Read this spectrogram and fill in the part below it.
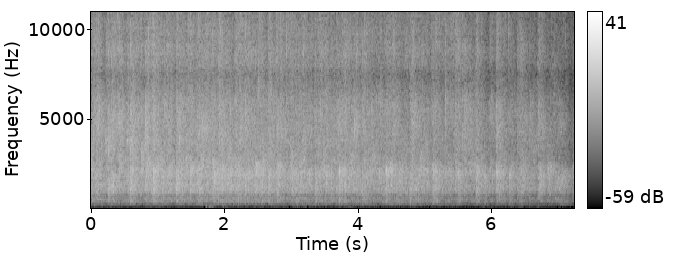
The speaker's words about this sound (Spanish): Démosle un aplauso a nuestro amado Salvador.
